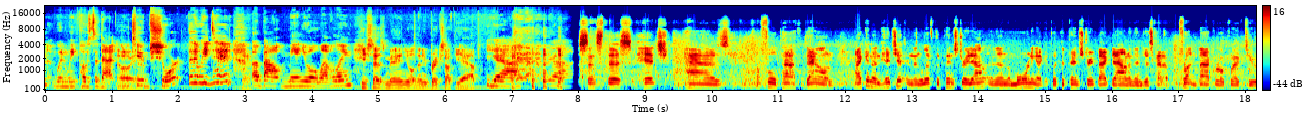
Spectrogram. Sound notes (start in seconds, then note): 6.9 laughs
